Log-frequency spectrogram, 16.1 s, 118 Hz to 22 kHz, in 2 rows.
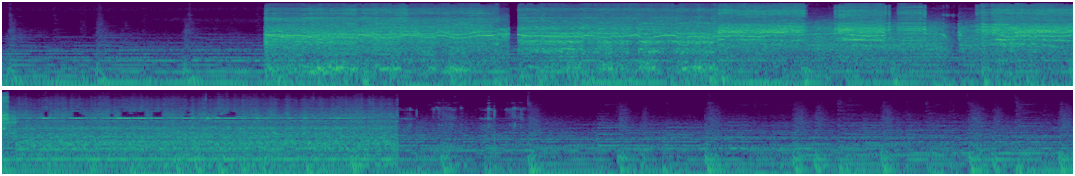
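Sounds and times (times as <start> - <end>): machine wavering whine: 2.0 - 11.1
background music with steady beat: 8.0 - 16.0
steady high tone: 8.1 - 11.0.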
